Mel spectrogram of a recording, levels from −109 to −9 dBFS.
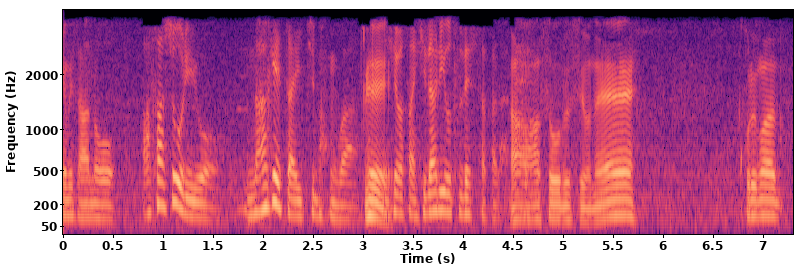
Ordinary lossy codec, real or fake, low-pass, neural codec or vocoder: MP3, 32 kbps; real; 3.6 kHz; none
